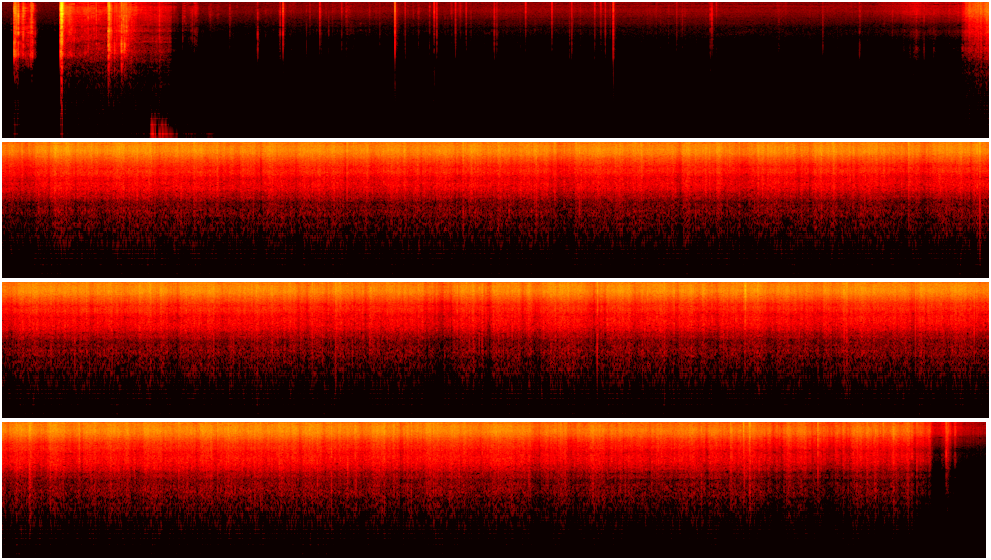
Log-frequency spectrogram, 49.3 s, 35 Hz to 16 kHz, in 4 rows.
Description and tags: Two sparklers recorded simultaneously about 25cm apart and 30cm from the mics
Starts with two matches being lit at once.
